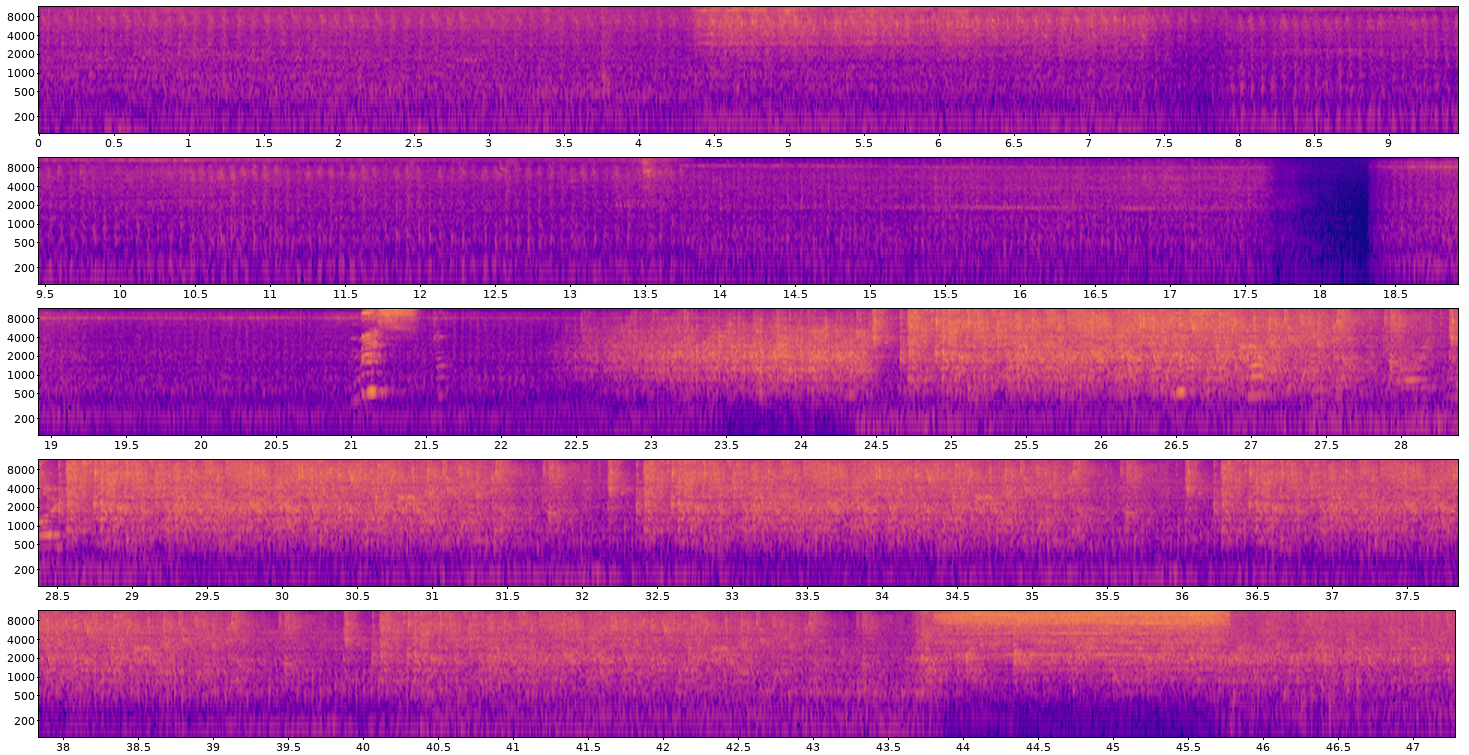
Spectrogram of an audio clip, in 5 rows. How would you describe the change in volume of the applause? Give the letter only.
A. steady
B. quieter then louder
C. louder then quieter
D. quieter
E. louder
D.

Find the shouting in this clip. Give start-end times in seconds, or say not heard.
21.0-21.6, 26.4-28.8.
